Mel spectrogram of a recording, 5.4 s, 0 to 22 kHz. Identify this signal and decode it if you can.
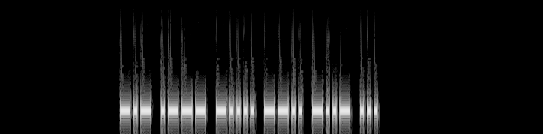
Morse code, heard as a keyed tone, about 34 wpm, 700 Hz. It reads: KJ6ZXS
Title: USA Call Signs - 6 Characters - 35wpm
